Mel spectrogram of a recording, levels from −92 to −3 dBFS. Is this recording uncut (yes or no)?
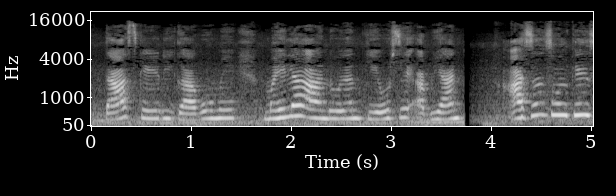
no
